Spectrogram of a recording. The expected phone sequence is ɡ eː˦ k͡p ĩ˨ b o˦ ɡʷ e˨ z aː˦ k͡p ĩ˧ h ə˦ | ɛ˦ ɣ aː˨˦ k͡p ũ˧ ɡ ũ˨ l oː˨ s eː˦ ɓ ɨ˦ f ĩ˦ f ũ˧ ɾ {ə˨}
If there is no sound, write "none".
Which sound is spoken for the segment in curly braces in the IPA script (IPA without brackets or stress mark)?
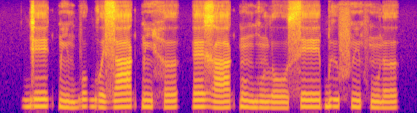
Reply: ə˦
